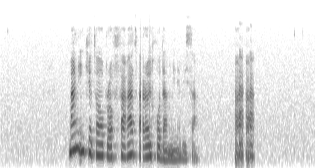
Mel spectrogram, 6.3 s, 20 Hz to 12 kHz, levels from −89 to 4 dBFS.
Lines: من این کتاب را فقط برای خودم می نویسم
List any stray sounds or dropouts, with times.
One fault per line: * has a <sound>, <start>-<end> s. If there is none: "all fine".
* has a dropout, 2.8-2.8 s
* has a laugh, 4.7-5.1 s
